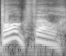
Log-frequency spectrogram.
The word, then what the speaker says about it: Baugh Fell: But yeah, Baugh Fell, or as it's pronounced, should be pronounced, is Baugh Fell, as in like Baugh Fell at Lady Street, B-O-W, which means rounded hill. But a lot of the locals call it Bog Fell, and having traipsed along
